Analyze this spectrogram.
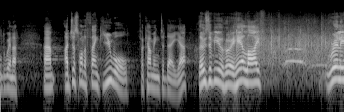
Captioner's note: audience clapping, cheering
